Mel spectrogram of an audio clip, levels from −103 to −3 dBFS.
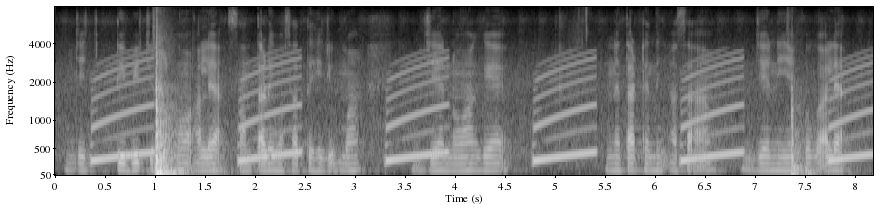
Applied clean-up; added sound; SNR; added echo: none; Slam + Alarm; -4 dB; none.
